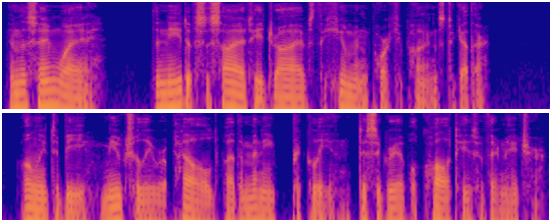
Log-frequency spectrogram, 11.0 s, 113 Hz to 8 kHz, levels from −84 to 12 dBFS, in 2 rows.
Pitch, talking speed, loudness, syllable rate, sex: 90 Hz, 155 wpm, -20 LUFS, 5.4 syllables/s, male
